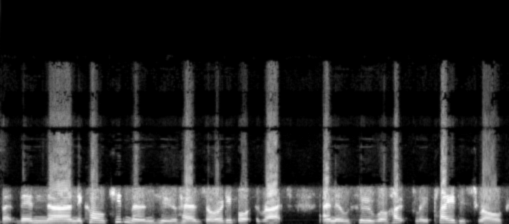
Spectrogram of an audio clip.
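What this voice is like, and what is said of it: Flat Australian accent. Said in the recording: “my very flat Australian accent”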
